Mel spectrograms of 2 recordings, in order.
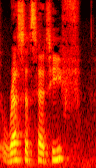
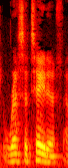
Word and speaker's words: Recitatif: And if I keep mispronouncing it, it's because I was always told that story was pronounced recitative, and I think it's recitatif. – Yeah, the second way there is how I was taught to pronounce it, but I might have also been taught wrong.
